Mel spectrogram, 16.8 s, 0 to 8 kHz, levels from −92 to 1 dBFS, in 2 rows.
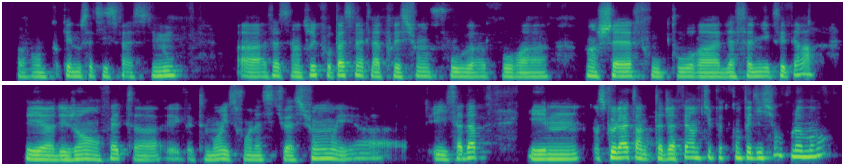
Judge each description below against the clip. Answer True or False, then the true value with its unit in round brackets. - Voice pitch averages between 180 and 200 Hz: False (125 Hz)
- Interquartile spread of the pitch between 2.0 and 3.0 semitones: False (3.5 semitones)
